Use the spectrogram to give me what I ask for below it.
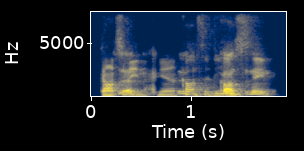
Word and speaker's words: Considine: Considine.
